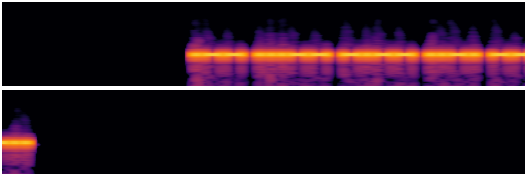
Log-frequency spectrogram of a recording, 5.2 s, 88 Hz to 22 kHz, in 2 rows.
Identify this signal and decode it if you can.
Morse code, heard as a keyed tone, about 46 wpm, 700 Hz. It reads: W3YFZ
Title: USA Call Signs - 5 Characters - Repeated 3x - 45wpm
